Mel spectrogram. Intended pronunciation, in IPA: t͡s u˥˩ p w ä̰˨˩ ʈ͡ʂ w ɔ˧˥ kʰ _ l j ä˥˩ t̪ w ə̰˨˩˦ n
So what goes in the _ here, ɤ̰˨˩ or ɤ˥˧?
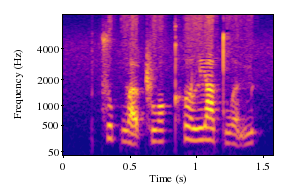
ɤ˥˧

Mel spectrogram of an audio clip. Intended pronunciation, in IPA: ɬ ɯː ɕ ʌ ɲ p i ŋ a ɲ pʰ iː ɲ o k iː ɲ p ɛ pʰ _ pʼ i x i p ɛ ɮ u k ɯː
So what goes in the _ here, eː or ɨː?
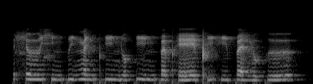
eː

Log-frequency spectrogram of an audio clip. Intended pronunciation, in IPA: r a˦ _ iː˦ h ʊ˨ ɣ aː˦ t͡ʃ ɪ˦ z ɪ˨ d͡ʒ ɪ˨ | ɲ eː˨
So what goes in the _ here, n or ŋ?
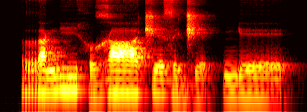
ŋ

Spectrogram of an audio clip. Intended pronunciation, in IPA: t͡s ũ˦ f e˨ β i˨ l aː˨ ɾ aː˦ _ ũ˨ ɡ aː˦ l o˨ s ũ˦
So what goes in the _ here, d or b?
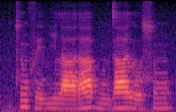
b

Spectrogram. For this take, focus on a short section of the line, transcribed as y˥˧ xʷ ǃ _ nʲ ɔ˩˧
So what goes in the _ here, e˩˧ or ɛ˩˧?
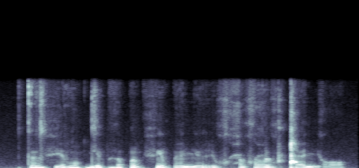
ɛ˩˧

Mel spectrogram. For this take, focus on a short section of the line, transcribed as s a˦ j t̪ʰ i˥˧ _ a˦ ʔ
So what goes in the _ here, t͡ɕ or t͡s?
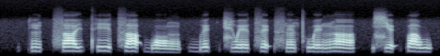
t͡s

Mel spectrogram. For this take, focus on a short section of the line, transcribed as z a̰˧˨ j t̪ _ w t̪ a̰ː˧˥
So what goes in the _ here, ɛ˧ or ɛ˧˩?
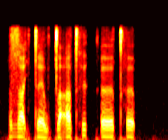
ɛ˧˩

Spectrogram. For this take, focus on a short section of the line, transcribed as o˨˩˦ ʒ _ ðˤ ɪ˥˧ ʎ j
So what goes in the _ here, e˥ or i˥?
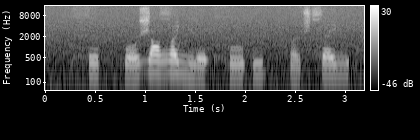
e˥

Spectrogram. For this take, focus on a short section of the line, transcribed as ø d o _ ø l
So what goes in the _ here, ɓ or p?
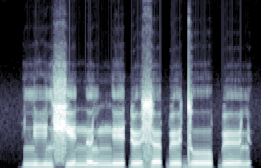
ɓ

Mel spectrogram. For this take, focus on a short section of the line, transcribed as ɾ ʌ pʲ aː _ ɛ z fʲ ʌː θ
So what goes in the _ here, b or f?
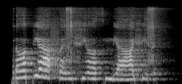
f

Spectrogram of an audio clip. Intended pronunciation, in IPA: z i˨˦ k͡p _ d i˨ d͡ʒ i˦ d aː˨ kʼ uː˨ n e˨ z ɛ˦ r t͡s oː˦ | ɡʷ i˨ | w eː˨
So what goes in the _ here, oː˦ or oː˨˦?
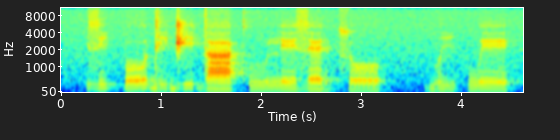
oː˨˦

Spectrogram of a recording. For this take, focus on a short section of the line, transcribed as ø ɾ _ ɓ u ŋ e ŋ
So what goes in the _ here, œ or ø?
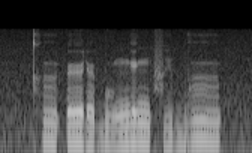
ø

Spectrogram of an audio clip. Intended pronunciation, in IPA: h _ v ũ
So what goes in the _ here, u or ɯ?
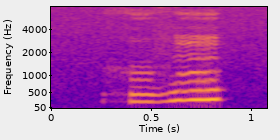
u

